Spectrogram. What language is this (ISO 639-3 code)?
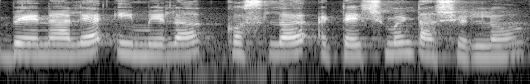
kok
